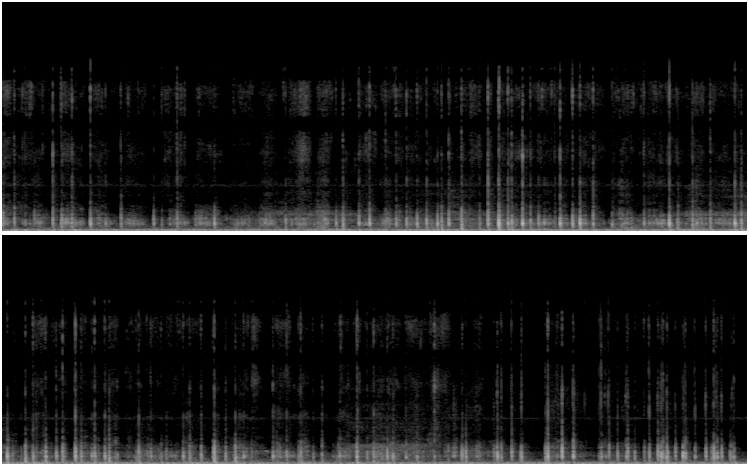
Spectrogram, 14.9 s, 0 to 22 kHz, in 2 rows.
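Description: Fingernails tap and scratch across the front of a plastic Xbox 360 video game case, making a dense run of quick, dry clicks and scrapes with a midrange tone. The sound is fairly quiet and steady over a low hum, and each tap dies away almost instantly.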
